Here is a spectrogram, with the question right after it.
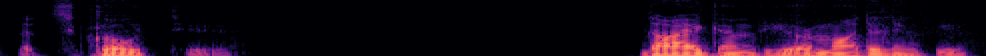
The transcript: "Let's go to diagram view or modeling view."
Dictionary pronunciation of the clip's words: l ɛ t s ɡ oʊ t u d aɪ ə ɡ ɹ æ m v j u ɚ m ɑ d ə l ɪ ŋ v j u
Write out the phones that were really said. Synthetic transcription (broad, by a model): l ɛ t s ɡ oʊ t u d aɪ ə ɡ ʌ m v j u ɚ m ɑ d ə l ɪ ŋ v j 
